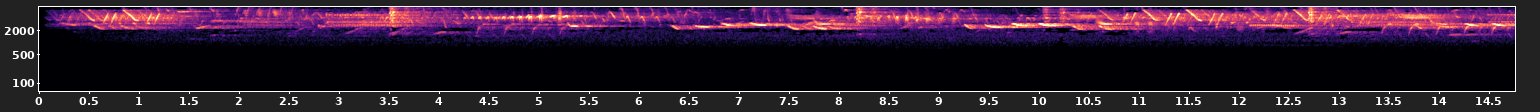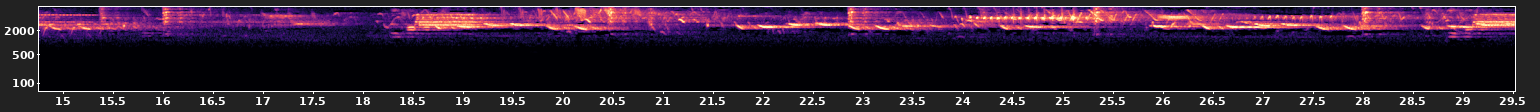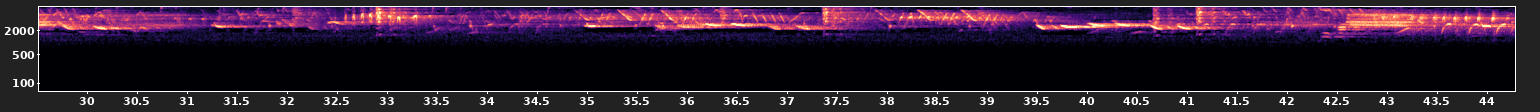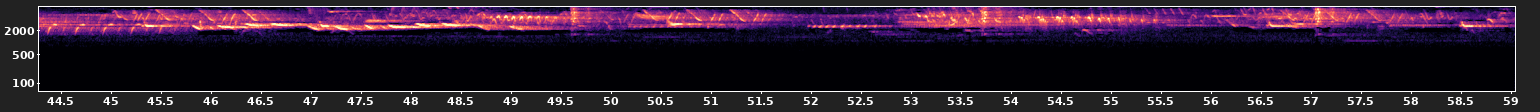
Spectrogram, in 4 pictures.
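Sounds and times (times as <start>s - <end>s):
birds on a farm in the morning: 0.0s - 59.0s.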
